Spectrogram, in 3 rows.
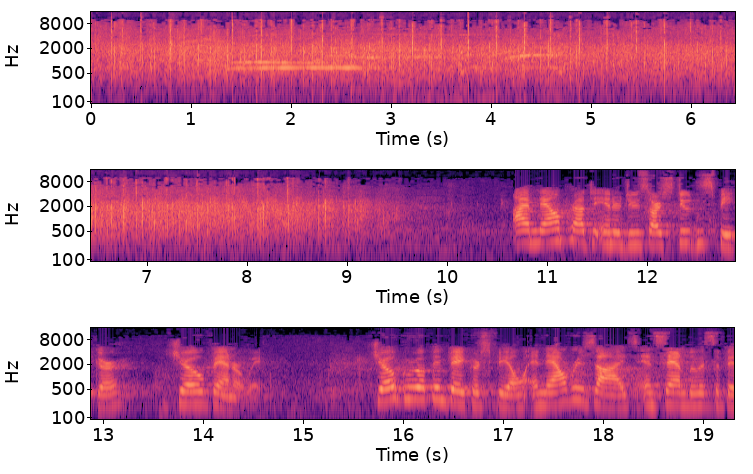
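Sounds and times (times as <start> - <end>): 
audience applause: 0.0 - 9.7
speech: 10.8 - 14.7, 15.7 - 19.3.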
